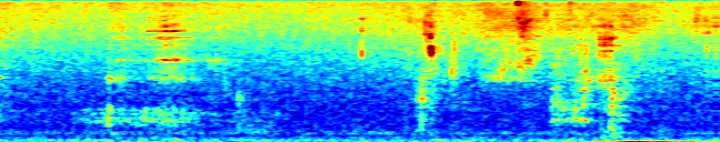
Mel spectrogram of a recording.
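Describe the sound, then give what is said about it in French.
A quiet sip of coffee: soft slurping and mouth noises with a small swallow toward the end, heard alone with no talking. “Fait que je m'en vais prendre une gorgée de café right now.”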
